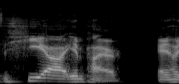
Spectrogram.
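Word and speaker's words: Shi'ar: Yeah, Shia.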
